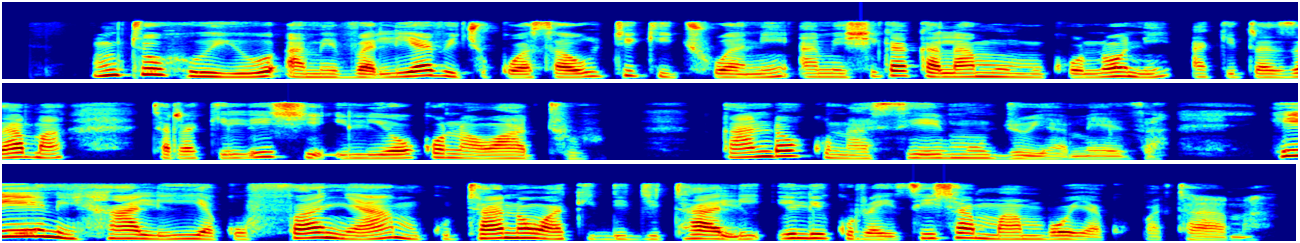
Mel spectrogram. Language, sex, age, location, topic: Swahili, female, 25-35, Nairobi, education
